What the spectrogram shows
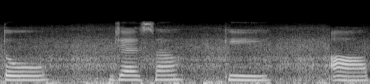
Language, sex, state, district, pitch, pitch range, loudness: Hindi, female, Chandigarh, Chandigarh, 195 Hz, 135-205 Hz, -16 LUFS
